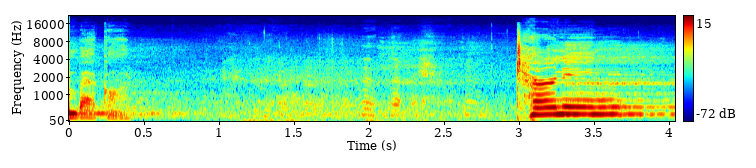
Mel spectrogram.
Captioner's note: audience laughing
